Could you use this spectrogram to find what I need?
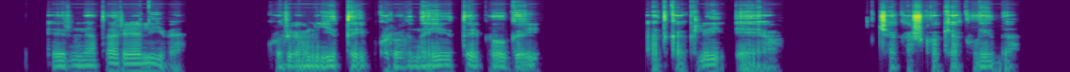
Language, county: Lithuanian, Utena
